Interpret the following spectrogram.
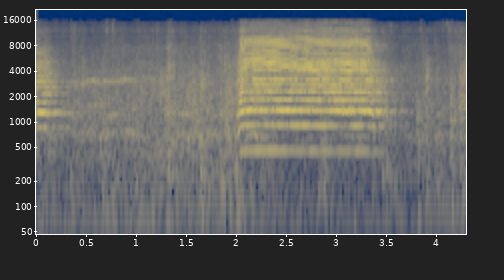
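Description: A loud horn blast on one steady pitch, lasting about a second and a half from about halfway in; the end of an earlier blast cuts off right at the start. Running footsteps on the stone street and crowd noise go on underneath.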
